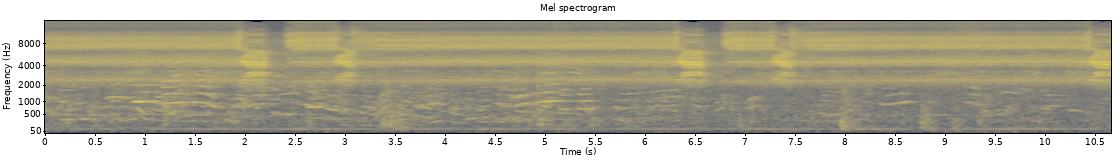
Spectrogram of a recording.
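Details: At Neopark Okinawa, Japan, 16 October 2021, Kuroiwa cicadas keep up a continuous shrill buzz that briefly falls away twice. A capybara eats nearby, and human chatter and voices run underneath.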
